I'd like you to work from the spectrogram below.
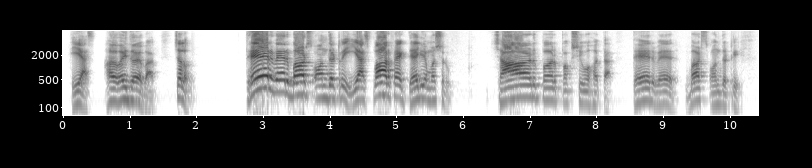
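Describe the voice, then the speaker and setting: In a very clean recording with a silent background, a man with a fairly high pitch sounds animated, with lively intonation and big swings in loudness. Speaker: English teacher. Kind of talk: lecture. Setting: live stream.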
